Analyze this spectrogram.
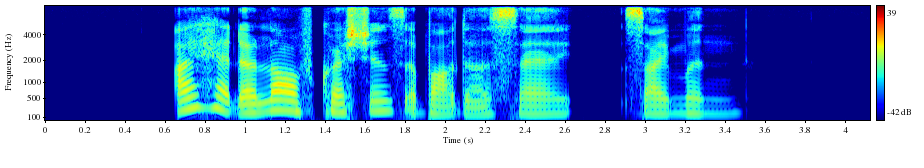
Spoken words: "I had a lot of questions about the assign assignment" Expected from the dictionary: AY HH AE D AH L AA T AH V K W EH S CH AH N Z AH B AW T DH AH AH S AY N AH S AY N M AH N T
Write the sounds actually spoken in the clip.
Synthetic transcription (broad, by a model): AY HH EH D AH L AA T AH F K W EH S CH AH N S AH B AW T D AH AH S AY AH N M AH N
